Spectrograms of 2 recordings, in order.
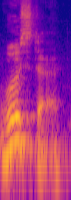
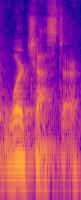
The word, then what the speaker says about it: Worcester: would that rooster and Worcester but that's exactly what a lot what if I just say it like that because it looks like we're Chester yeah not yeah anyway it's not but this album so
